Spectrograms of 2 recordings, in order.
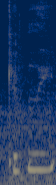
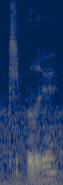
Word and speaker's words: Ghibli: I always say Ghibli because before I was old enough to like know how to properly pronounce it, I said Ghibli, even though I know now that it's Ghibli, but whatever.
